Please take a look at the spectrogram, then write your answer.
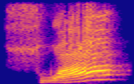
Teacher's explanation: V no sânscrito é uma semivogal. Então, ele aqui está funcionando como U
